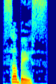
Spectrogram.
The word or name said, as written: subbase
